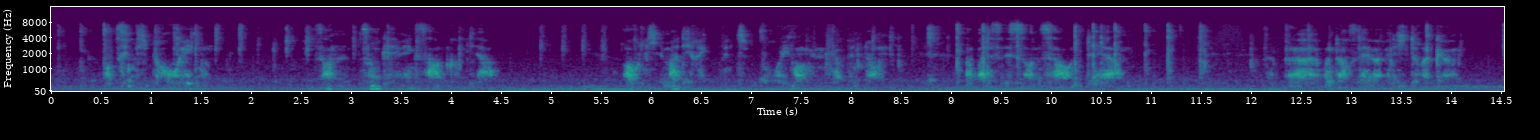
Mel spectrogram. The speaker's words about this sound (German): Und einfach, wenn ich weiß, okay, da drückt jetzt jemand auf den Controller oder ich mache das.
